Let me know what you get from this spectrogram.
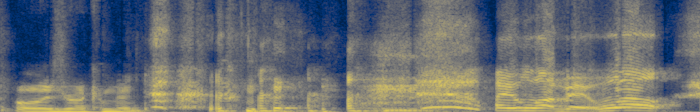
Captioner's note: both laugh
